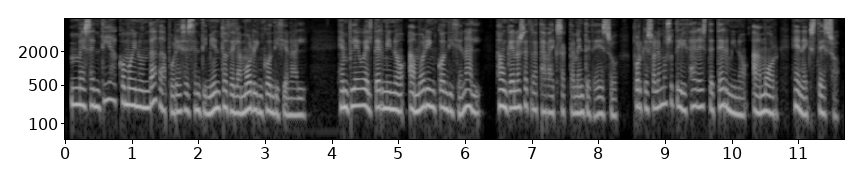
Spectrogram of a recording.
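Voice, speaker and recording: Woman acting as an earnest interviewee, dark mellow tone, reflective personal testimony, very dry close sound. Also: lowish voice, no room sound, close to an everyday voice. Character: earnest adult woman recounting her near-death experience.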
